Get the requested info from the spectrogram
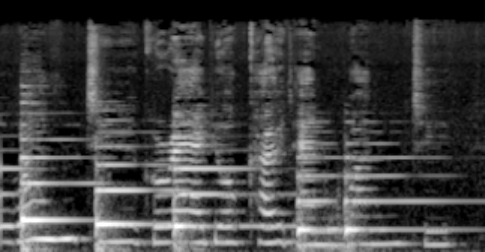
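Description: Piano playing a slow right-hand melody, single notes struck one after another and left to ring.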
